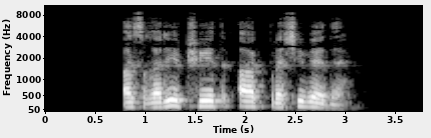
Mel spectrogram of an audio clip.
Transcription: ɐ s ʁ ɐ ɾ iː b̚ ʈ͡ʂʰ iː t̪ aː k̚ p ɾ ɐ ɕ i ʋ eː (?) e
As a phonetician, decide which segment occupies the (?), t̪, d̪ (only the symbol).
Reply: d̪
